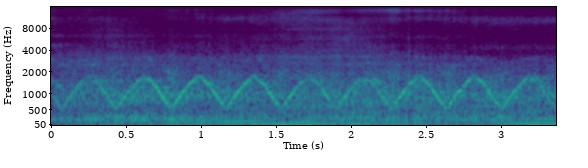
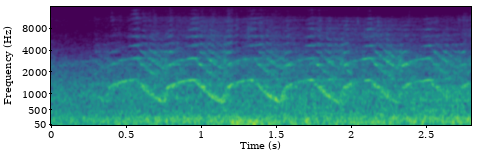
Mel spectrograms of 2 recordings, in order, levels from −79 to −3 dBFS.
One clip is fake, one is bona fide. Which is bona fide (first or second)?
second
